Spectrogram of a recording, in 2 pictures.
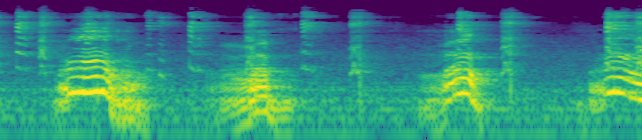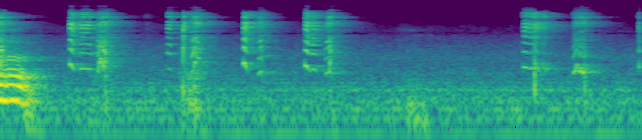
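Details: A domestic dog in a funny talking-pet compilation makes a run of squeaky, yodel-like, rising-and-falling vocal phrases, about one every second or two. Sharp clicking or tapping sounds are scattered throughout.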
